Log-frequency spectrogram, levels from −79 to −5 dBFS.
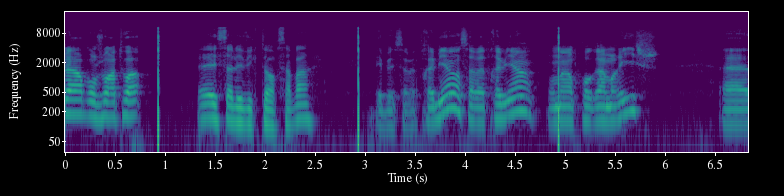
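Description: File header played as audio at 0.93, 2.93 and 4.93 s in this speech recording: a sharp, loud click follows "à toi", then "ça va", then falls between "ça va très bien" and "a un programme". Spaced exactly 2.0 s apart, these clicks mark joins where each piece's header bytes were left in and played as samples.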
